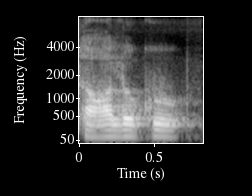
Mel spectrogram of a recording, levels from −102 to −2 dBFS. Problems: constant background noise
